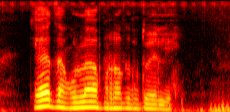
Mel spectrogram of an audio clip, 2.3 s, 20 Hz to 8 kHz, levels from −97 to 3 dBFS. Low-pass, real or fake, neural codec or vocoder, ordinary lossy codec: none; fake; codec, 16 kHz, 16 kbps, FunCodec, trained on Chinese and English, 50 frames a second; none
